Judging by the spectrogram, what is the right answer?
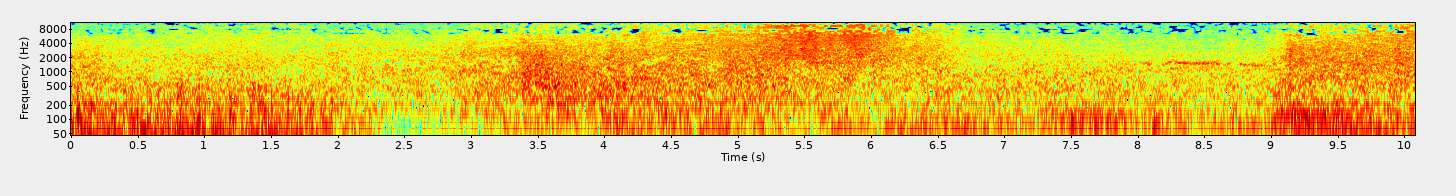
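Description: Wind buffeting the microphone over heavy seas: storm waves breaking against a ship's side and spray sweeping across the deck, in hissing surges a few seconds apart.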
